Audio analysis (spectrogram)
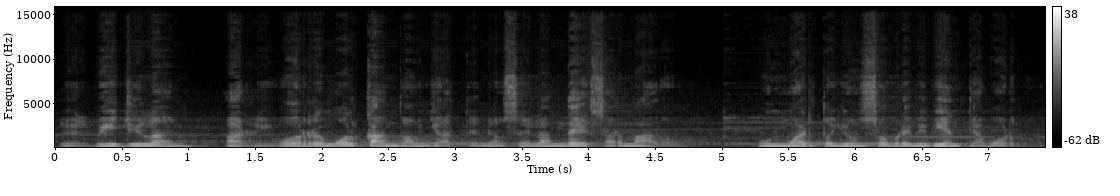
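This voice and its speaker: A man's voice: medium pitch, steady tone, unhurried, a little mellow. A man narrating an audiobook, reading out a newspaper report in a dramatized style. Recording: long hall reverb, music behind. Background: music.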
